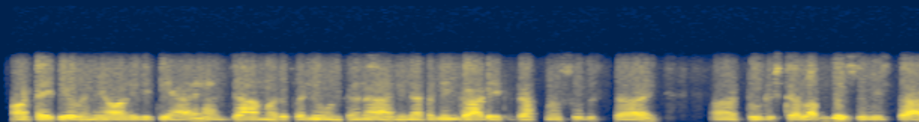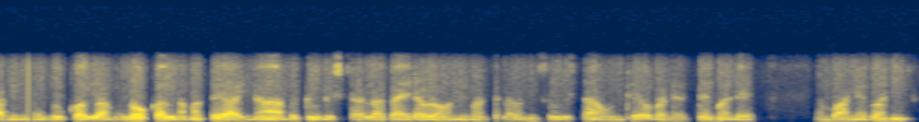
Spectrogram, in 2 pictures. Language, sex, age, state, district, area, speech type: Nepali, male, 18-30, West Bengal, Darjeeling, rural, conversation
